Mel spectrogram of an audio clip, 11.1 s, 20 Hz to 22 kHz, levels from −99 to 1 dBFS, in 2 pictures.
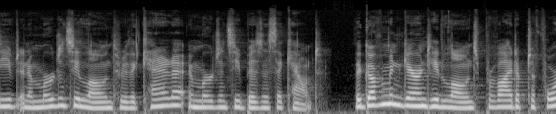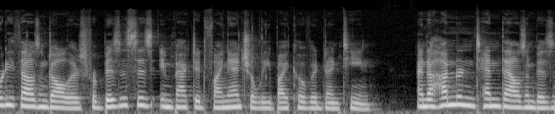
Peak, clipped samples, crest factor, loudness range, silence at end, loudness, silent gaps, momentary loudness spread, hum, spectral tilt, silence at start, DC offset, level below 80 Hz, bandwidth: -4 dBFS; under 0.1%; 18 dB; 4 LU; 0 s; -22 LUFS; none; 10 LU; none; -6 dB/octave; 0 s; under 0.1%; -50 dBFS; 13 kHz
